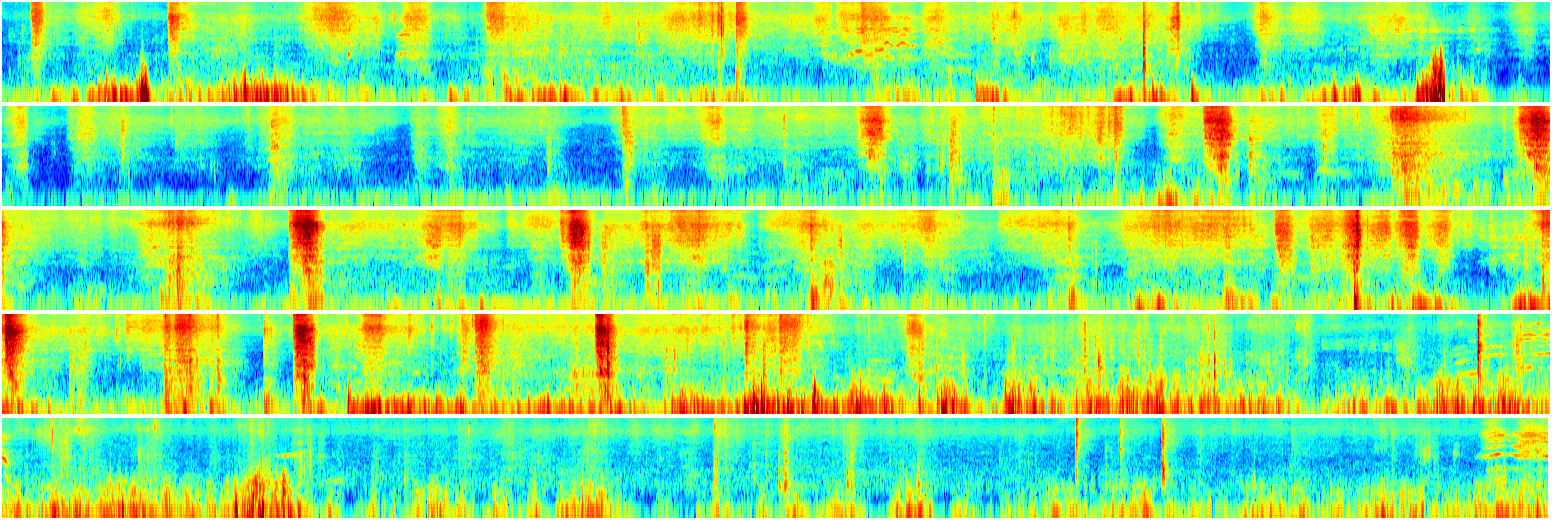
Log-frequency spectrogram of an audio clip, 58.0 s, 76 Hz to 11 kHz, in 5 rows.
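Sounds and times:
shovels scraping wet concrete: 0:02.2 - 0:10.0, 0:16.2 - 0:41.0.

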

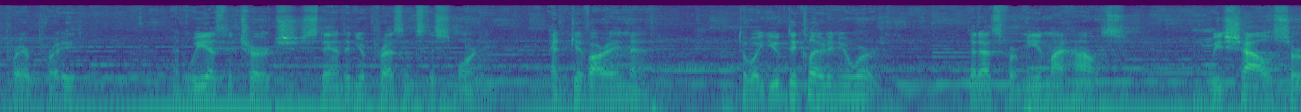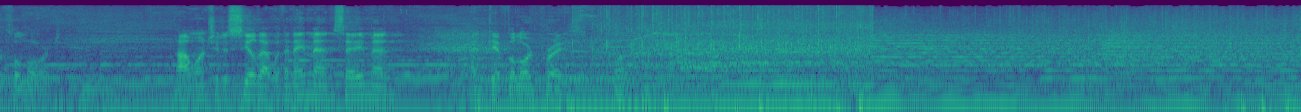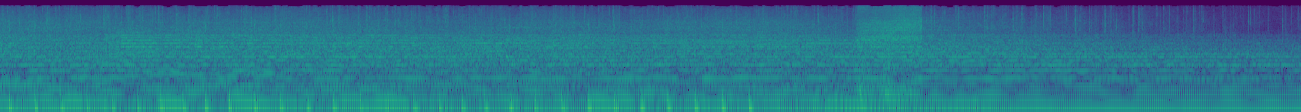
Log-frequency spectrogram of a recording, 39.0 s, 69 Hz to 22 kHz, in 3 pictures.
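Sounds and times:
low bass: 0:00.0 - 0:39.0
worship band playing slow music: 0:00.0 - 0:39.0
regular low beat: 0:25.1 - 0:35.2.

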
